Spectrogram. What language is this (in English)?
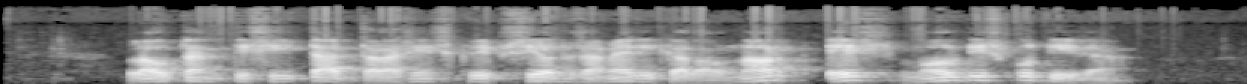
Catalan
